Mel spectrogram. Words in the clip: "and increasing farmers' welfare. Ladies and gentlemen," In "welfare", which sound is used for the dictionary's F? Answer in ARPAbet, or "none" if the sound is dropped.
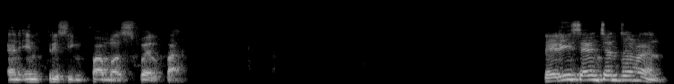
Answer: P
